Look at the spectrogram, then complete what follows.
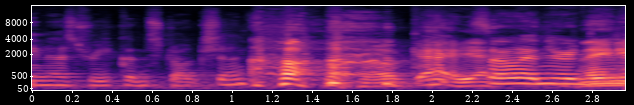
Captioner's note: laughing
